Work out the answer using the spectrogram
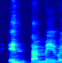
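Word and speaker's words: Entamoeba: citado El ejemplo de entameba histolytica que en realidad se escribe en tamoeba pero se pronuncia en tameba así muchos más que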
